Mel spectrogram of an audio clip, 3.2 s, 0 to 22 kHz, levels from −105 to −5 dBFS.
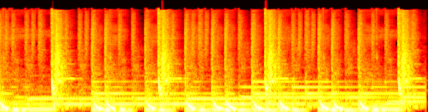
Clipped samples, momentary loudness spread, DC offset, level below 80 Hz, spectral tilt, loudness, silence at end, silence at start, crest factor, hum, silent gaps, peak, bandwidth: under 0.1%; 3 LU; 0.8%; -18 dBFS; -5 dB/octave; -14 LUFS; 0 s; 0 s; 12 dB; none; none; 0 dBFS; 17 kHz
